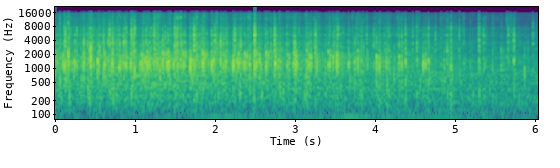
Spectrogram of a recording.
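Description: A crowd applauding, dying away over the last couple of seconds.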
